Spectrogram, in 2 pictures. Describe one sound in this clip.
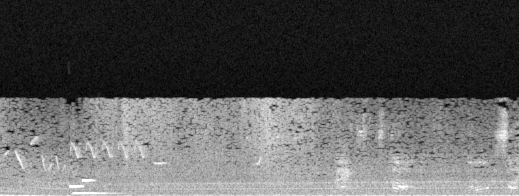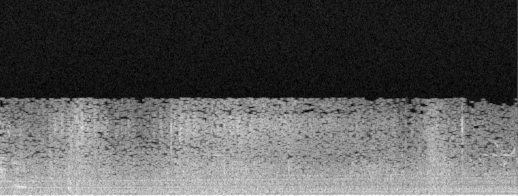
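A bus engine hums with a low, steady drone.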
